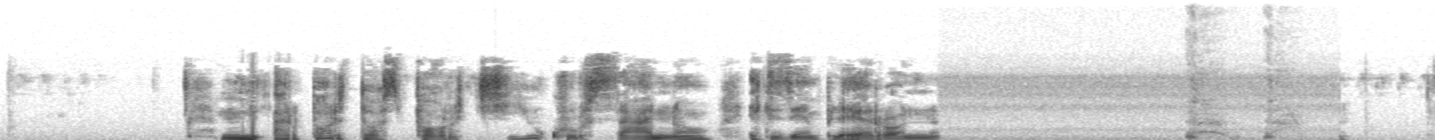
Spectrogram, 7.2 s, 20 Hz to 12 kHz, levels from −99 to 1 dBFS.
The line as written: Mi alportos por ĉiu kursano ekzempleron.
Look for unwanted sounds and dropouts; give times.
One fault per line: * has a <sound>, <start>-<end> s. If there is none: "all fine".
* has a cough, 5.9-6.6 s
